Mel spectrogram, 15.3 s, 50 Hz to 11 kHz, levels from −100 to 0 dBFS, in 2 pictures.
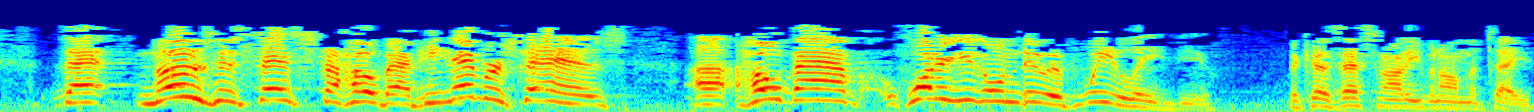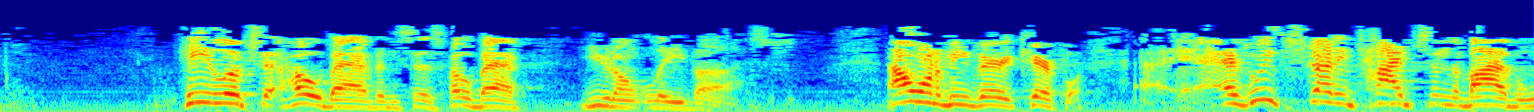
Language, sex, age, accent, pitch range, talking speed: English, male, 40-59, American, 160-245 Hz, 200 wpm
